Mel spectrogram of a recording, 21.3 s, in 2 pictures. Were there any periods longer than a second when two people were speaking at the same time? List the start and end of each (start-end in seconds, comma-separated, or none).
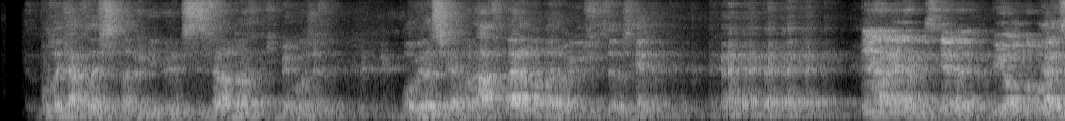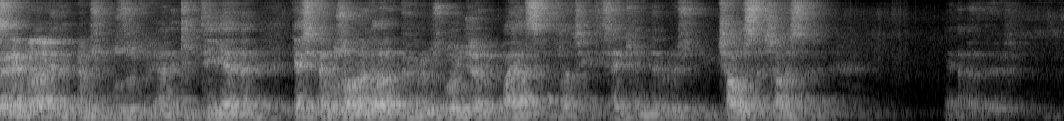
9.3-11.5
